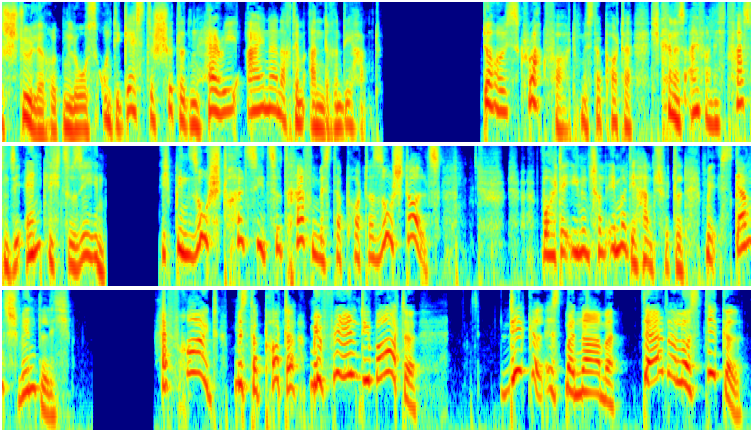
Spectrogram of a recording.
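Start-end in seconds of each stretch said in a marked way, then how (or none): 4.8-15.7 high-voiced, fluttery fan; giddy, overawed woman; gushing admirer. 16.6-22.4 very high, loud, squeaky introduction; excited little man. Acted.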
